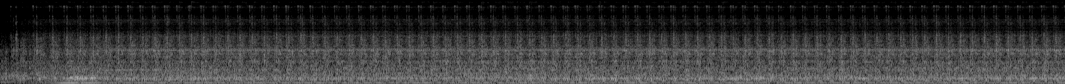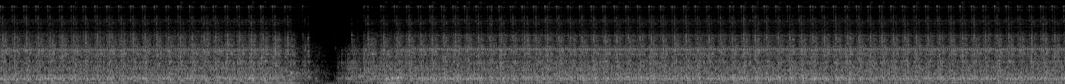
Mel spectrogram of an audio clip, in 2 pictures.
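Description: A sewing machine stitches an exposed zip in a close, steady, continuous whir that runs almost the whole time, cutting out for one brief pause before resuming at the same pace.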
